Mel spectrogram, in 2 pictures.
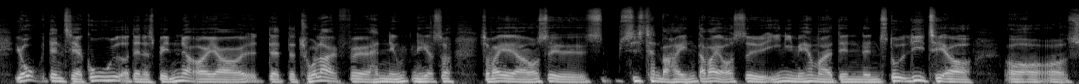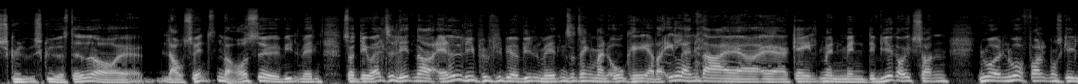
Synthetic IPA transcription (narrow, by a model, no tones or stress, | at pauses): jo̝ʊ̰d̥ense̝ɐɡ̥o̝̰ːuð̞̰ˠɒ̽d̥enæɐsb̥enənəʔɒ̽jad̥æd̥æt͡sʰo̝ɐlɑ̈ɪ̰føɦænːeʊnd̥əd̥enheɐ̰sɒ̽ | sɒ̽ʋɑ̈jɑ̈ɒ̽səsisd̥hænʋɑ̈ɦæɐe̝nəd̥ɑ̈ʋɑ̈jɑ̈ɒ̽se̝ːnimehɑmɑ̈ɪædd̥en̥ensd̥o̝ð̞̰ˠliːt͡sʰe̝ɒ | ʔɒsɡ̥ysɡ̥yðˠɐsd̥eð̞ˠɒ̽lɑ̈ʊsʋen̰sn̩ʋɑ̈ɒ̽səʋil̰med̥ensɒ̽d̥e̝jo̝æl̰t͡sʰiðˠle̝d̥nɒʔæləliːpʰlus̬lib̥liɐʋil̰med̥en̩sɒ̽t͡sʰeŋɡ̥ɐmænɔʊkʰeɪæɐɾɑ̈ʔe̝d̥l̩ænð̩ˠd̥ɑ̈æɐæɡ̥ɛ̰ːld̥menmend̥e̝ʋiɐɡ̥ɐjoe̝ɡ̥ə̥sɒ̽d̥n̩ | nunuæfɒ̽l̰ɡ̥̚mɒsɡ̥e̝̰ː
